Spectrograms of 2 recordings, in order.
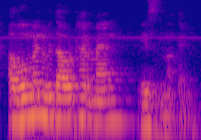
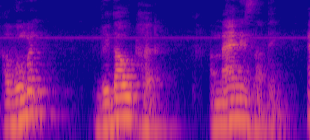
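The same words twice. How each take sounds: First: A woman without her man run together, then is nothing; comma after man. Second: A woman, pause, without her lifted, pause, a man is nothing; commas around without her. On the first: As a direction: keep her man in one phrase, slight break before is nothing. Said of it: "women without her man के बाद comma लगाया". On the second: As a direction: break firmly after woman and after her. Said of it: "लड़कियां थी class में उन्होंने ऐसा लिखा". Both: Shown as a demonstration.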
